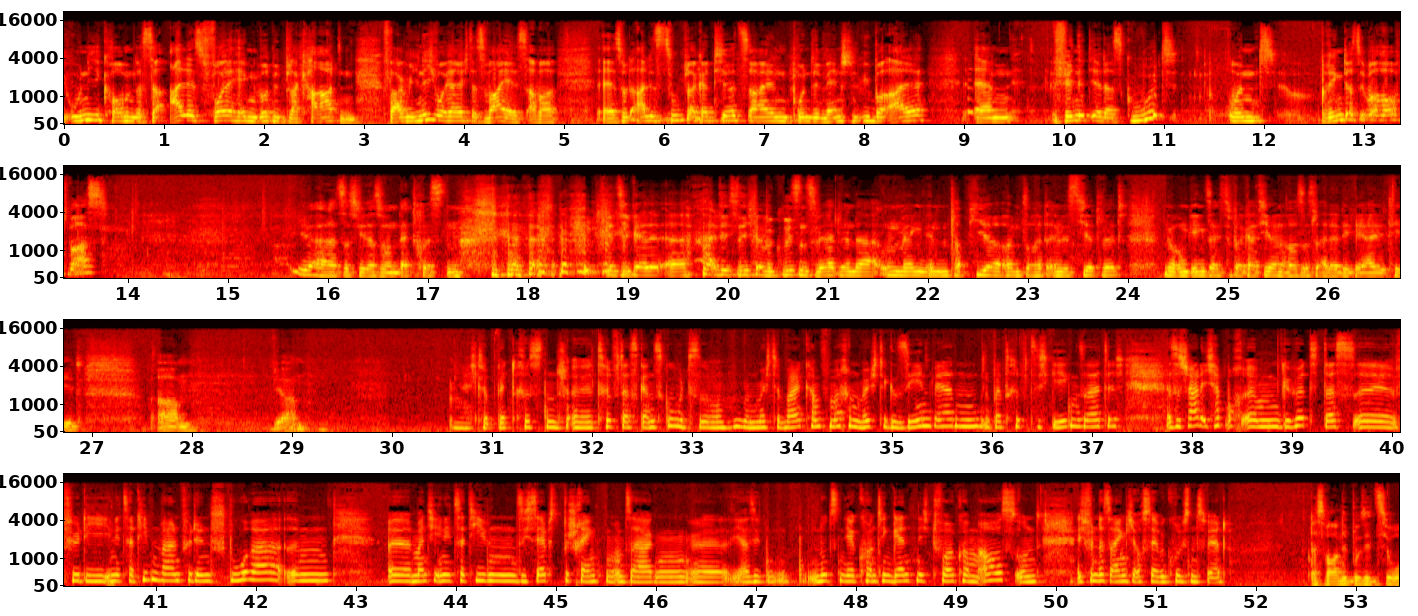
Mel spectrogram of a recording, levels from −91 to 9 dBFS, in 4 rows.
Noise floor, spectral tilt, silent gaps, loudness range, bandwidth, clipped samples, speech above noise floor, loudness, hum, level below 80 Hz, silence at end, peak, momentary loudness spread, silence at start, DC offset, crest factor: -43 dBFS; -4.5 dB/octave; none; 4 LU; 15.5 kHz; under 0.1%; 20 dB; -24 LUFS; none; -56 dBFS; 0 s; -2 dBFS; 9 LU; 0 s; under 0.1%; 22 dB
